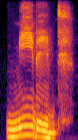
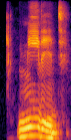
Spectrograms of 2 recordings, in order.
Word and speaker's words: needed: first one I need when you add the IDI is going to become needed needed you're at you're adding an extra sign and extra syllable so you're gonna say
